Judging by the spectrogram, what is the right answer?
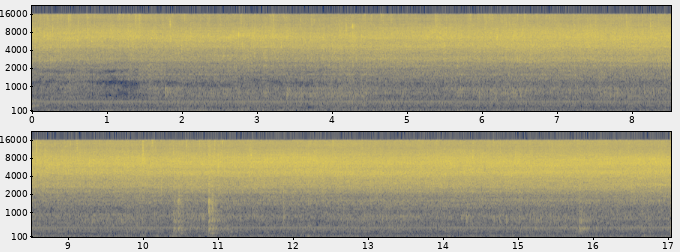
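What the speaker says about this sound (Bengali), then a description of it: "এবার তেল গরম হয়ে গেছে ভালো করে, এবার ছেড়ে দেবো নিমকিগুলো।" Nimki dough pieces fry in hot oil, a steady loud hiss and sizzle with faint stirring clicks, lasting throughout without any voices.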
